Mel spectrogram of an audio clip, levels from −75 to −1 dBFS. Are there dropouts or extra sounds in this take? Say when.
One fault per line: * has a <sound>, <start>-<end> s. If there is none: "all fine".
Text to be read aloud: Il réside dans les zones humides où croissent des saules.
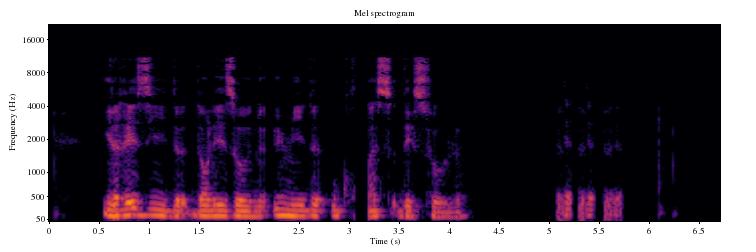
* has a dropout, 3.0-3.2 s
* has a laugh, 5.1-5.7 s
